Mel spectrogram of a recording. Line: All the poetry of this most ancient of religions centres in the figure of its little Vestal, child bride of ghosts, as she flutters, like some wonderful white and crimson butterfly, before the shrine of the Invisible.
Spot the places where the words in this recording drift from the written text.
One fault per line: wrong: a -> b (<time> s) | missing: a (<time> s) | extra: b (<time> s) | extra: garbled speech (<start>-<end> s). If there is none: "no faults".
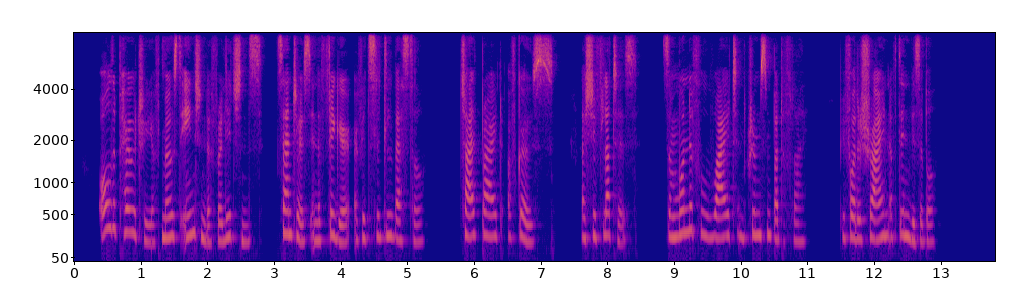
missing: this (1.3 s)
missing: like (8.5 s)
